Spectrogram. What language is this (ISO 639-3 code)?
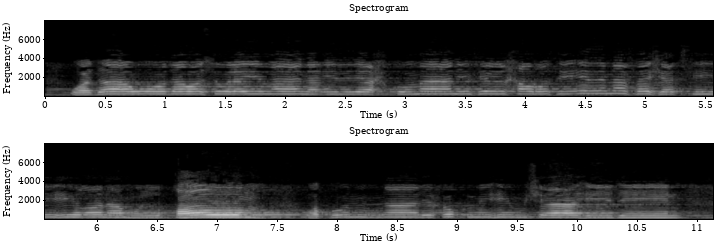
ara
